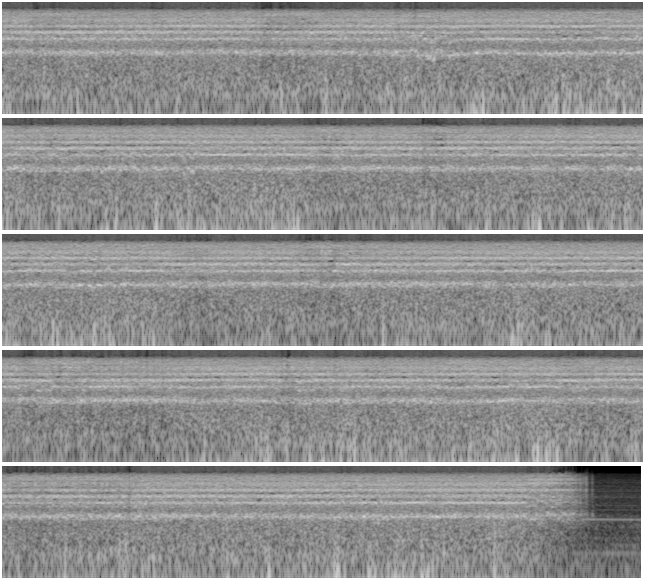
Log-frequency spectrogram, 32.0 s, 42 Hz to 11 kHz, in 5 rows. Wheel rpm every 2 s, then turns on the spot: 230, 230, 220, 230, 230, 230, 230, 230, 230, 230, 230, 230, 230, 230, 230, 130.
none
